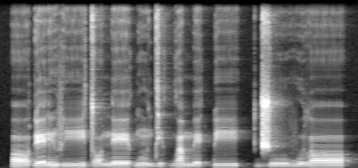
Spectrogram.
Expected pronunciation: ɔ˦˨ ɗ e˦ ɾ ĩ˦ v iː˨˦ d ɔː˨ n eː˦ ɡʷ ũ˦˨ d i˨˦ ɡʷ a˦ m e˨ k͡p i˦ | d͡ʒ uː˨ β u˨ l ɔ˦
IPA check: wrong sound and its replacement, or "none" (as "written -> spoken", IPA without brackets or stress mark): ɔː˨ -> ɔ˨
